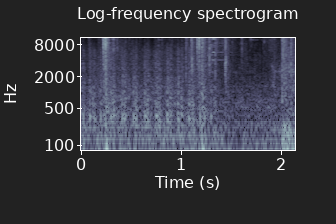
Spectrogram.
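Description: Continuous gunfire rattles through a Hell Let Loose battle on the Eastern Front, with bursts of rifle and machine-gun shots, some heavier close reports, and a dense background of distant firing.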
